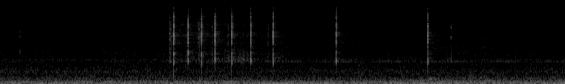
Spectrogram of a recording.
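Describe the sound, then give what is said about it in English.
A tape measure is being played with, making faint, sharp clicks. A quick run of clicks is followed by a few more spaced-out ones. “It's a tape measure if you can't tell, or I don't, you know, online. I don't know if you know that. I like to play with these.”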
